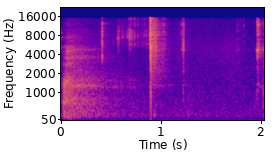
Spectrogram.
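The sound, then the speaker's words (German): A swing-top Dittmarscher beer bottle being opened: a series of light, sharp clicks and snaps from the wire clasp, with one louder metallic snap partway through and no clear pop. No one speaks. “Lass uns doch mal kurz ein Bier aufmachen und anstoßen darauf”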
